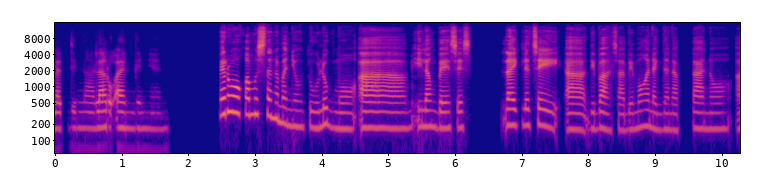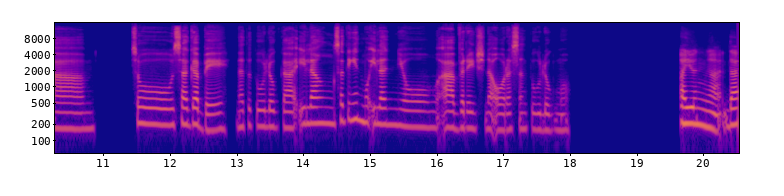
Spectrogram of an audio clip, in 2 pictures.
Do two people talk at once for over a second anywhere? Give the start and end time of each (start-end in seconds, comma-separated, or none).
none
